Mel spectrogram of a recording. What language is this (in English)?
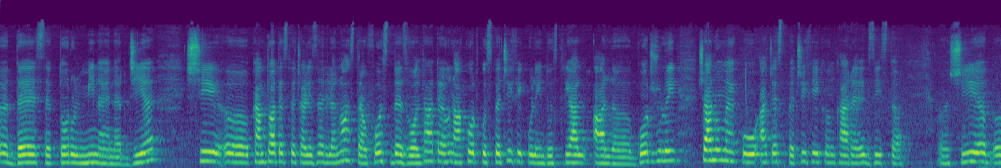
Romanian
